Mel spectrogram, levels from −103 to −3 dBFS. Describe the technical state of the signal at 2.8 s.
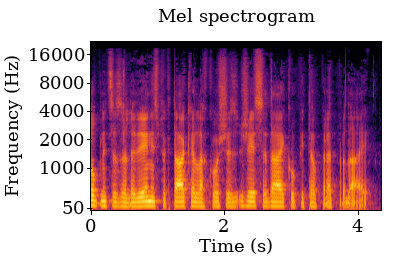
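At 2.8 s the speech carries generation loss, as it does for the whole clip: swirly, hollow and smeared, with blurred attacks, likely from around ten AAC re-encodes at a rate that fits 96 kbit/s. A spectrogram shows nothing above 18.9 kHz.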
